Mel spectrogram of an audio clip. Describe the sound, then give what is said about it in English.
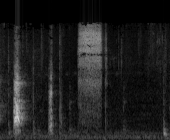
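A dog, Edward from the film The Accidental Tourist, gives a few short, sharp barks spaced out over several seconds, with a brief breathy hiss in between. No one is talking. “To a quirky dog trainer in The Accidental Tourist. Should Edward be barking that way?”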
